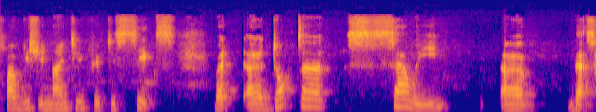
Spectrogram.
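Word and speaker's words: Selye: life it was published in 1956 but Dr Sally that's how we pronounce it talks about stress from physiological perspective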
